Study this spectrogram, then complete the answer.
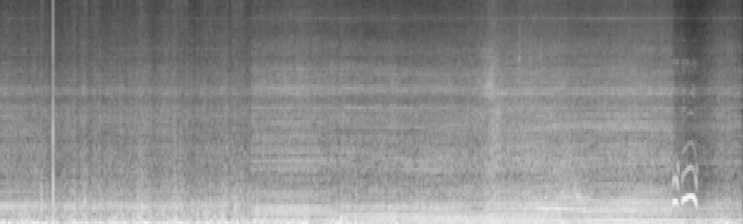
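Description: Dirt bike climbing a paved uphill road on the Apache Trail, its engine droning steadily and loudly close by throughout, with wind buffeting and a brief rising rev near the end.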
